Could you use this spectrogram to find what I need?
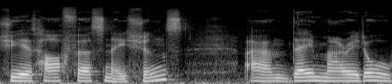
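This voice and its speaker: A woman with an English accent speaks at a very slow pace, her very deep, low pitch carrying a dark, mellow tone and fairly even intonation. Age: 70s. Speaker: family history narrator. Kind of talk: personal reminiscence. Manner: halting.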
